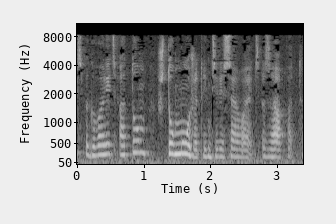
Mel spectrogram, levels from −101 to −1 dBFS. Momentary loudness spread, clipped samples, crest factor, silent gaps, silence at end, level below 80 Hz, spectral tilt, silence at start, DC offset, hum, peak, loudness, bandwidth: 8 LU; under 0.1%; 18 dB; none; 0 s; -46 dBFS; -4 dB/octave; 0 s; under 0.1%; none; -8 dBFS; -26 LUFS; 8.8 kHz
